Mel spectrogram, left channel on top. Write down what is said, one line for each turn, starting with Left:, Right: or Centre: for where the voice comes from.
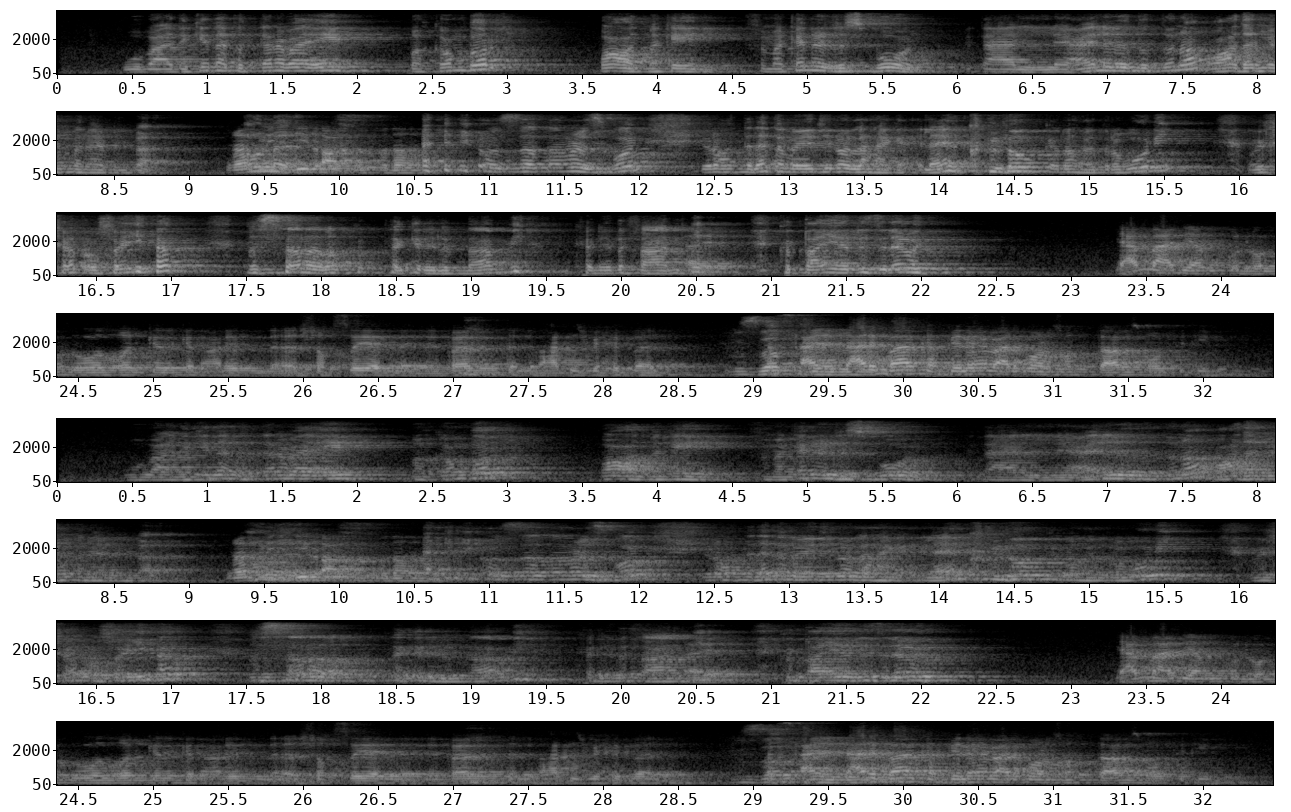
Left: وبعد كده كنت انا بقى ايه بكمبر واقعد مكاني في مكان الرسبون بتاع العيال اللي ضدنا واقعد ارمي قنابل بقى
Centre: تروح
Left: اول
Centre: مديله
Left: ما
Centre: على طول في ظهره
Left: <laughs> ايوه بالظبط عمر سبون يروحوا الثلاثه ميتين ولا حاجه العيال كلهم كانوا هيضربوني ويخانقوا فيا <laughs> بس انا راح كنت هجري لابن عمي وكان يدافع عني
Centre: ايوه
Left: <laughs> كنت عيل رزل قوي
Centre: يا عم عادي يا عم كل واحد وهو صغير كده كان عليه الشخصيه اللي
Left: <laughs>
Centre: فاهم انت اللي محدش بيحبها دي.
Left: بالظبط
Centre: بس عا-
Left: كان
Centre: انت
Left: في اللقطه
Centre: عارف بقى كان في لعبه عارفها وانا صغير كنت العبها اسمها وولف تيم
